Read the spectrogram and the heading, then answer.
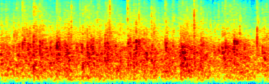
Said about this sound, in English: You know that applause goes to God and what God can do in those moments.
